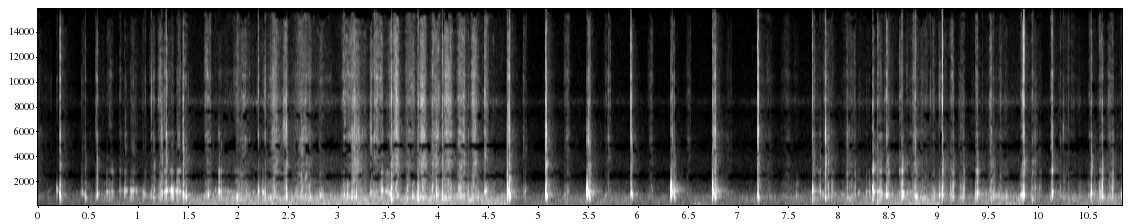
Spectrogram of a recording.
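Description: Fingers twist and rub the plastic cap of a slim white plastic bottle with a label. Soft scratchy friction runs throughout, broken by quick, sharp clicks and ticks in the mid-range that ring for almost no time. A quieter stretch in the middle carries a few louder, isolated snaps before the rubbing builds again.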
